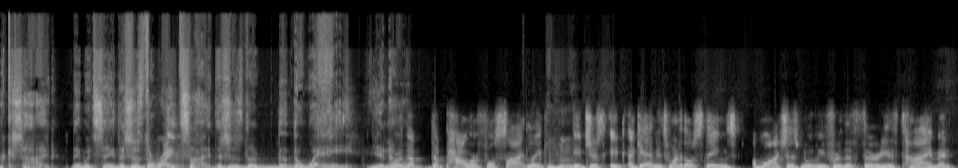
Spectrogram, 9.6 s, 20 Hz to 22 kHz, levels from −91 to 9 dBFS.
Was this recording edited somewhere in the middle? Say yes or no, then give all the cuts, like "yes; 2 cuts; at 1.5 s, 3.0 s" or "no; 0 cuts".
no; 0 cuts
